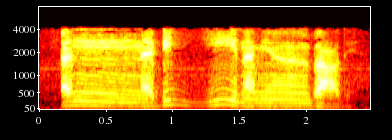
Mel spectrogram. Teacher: كلمه النبيين فيها ياء مشدده وياء مديه، مد طبيعي · Term: مد تمكين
